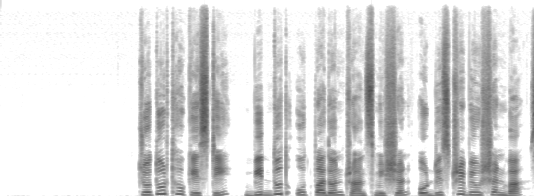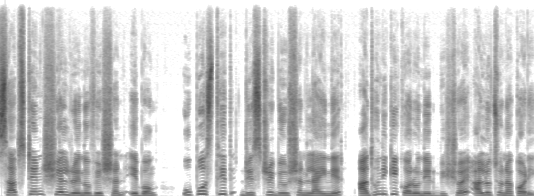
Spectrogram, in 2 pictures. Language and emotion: Bengali, neutral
